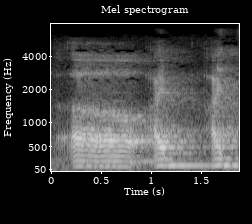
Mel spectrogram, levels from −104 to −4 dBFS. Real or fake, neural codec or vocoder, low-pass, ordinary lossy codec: real; none; 7.2 kHz; MP3, 32 kbps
